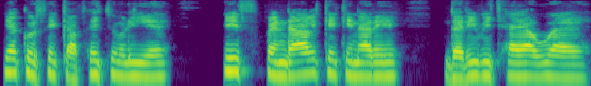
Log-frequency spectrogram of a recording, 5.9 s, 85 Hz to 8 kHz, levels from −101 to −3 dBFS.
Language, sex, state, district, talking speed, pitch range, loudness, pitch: Hindi, male, Bihar, Lakhisarai, 130 wpm, 145-170 Hz, -17 LUFS, 150 Hz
